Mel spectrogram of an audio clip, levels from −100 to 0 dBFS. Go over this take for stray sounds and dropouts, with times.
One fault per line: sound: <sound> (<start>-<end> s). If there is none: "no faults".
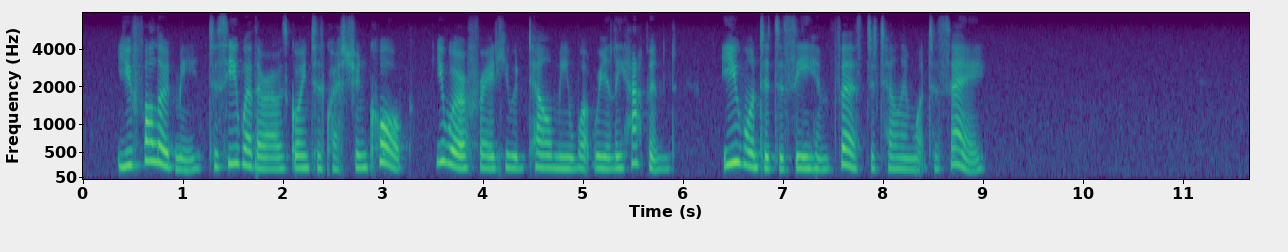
no faults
